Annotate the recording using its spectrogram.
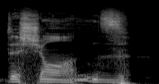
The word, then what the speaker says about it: Deshaun's: Let's move on to Deshaun and Dragons. Is that okay, Bob? Can I pronounce that all right? – It's technically Deshaun's with an S, but otherwise, yeah, that's fine.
